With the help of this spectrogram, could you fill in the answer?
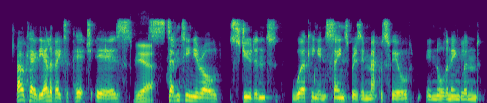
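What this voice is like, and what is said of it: Non-American accent. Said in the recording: “Your accent obviously gives you away. You are not from Santa Monica.”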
